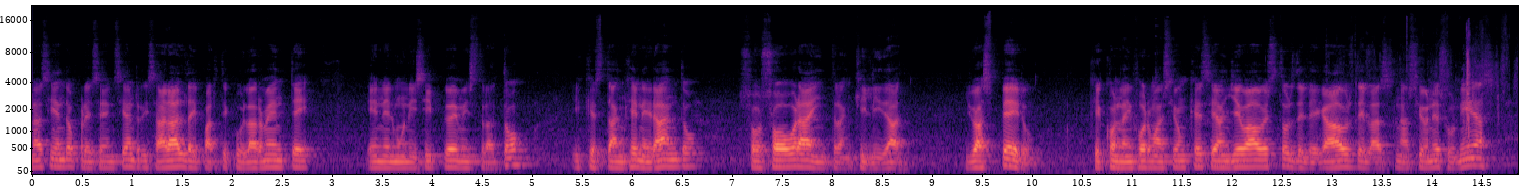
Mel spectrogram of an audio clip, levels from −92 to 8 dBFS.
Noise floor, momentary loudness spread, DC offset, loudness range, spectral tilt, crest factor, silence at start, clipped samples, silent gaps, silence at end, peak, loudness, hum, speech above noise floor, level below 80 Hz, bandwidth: -55 dBFS; 13 LU; under 0.1%; 4 LU; -7 dB/octave; 20 dB; 0 s; under 0.1%; none; 0.25 s; -6 dBFS; -27 LUFS; none; 29 dB; -68 dBFS; 10 kHz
